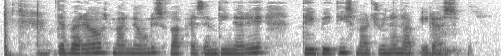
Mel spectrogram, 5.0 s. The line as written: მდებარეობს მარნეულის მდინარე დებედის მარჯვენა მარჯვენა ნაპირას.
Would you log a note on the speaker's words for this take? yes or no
yes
